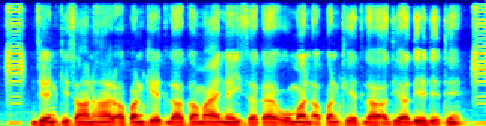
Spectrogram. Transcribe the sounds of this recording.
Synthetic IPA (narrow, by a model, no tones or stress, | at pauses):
d͡ʒeːnkɪsaːnɦaɾəpənkʰeːt̪lakəmaːenəɦisəkəomənə̰pənkʰeːt̪laə̰d̪ʱjad̪eːd̪eːt̪ẽː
